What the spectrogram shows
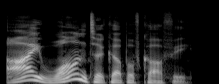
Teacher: Ao colocar a batida forte em I, uma palavra de função que normalmente seria fraca, você quebra o ritmo esperado.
